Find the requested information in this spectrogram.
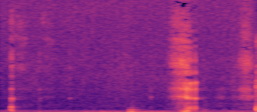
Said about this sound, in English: I have a cough. Right. I know. It's a problem. Excuse me. Sorry to the listeners. This is real. My cough.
